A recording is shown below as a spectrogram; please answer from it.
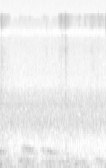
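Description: Near silence, with a bird cooing faintly in the background.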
